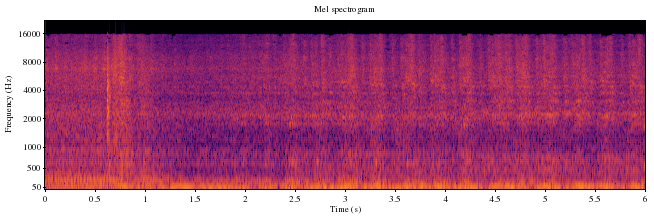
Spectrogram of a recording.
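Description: A warmed-up car engine idling barely, giving a steady low rumble that runs unbroken and fairly loud for about six seconds with no voices.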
